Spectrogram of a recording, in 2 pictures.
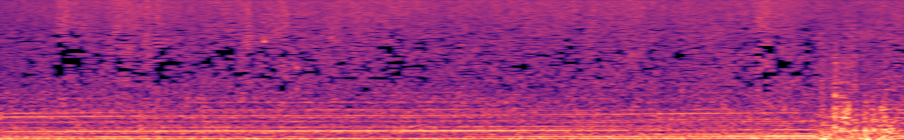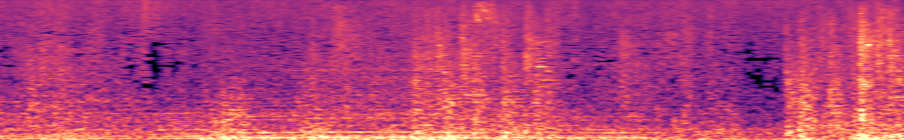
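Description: A car engine hums steadily as a vehicle drives over sand.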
